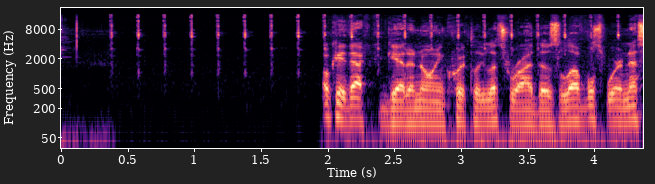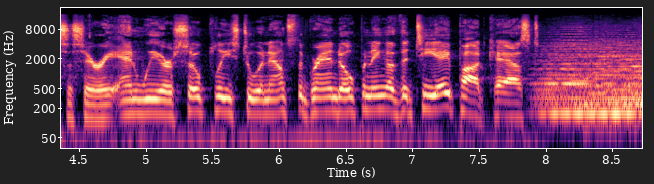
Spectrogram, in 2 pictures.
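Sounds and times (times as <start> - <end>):
countdown clock ticking: 0.1 - 5.6
speech: 2.0 - 8.6.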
